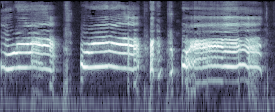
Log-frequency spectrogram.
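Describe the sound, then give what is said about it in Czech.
A hungry baby cries loudly in three long, sustained wails, each broken by short gasping breaths, with no talking in between. “Takový křik, jaký dovedou jen hladová miminka.”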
